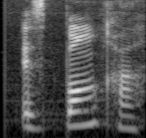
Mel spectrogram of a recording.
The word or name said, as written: esponja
